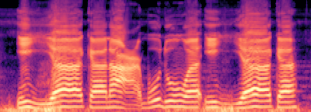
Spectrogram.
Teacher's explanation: ain itu punya sifat namanya bainiyah, yaitu bacaan di antara syiddah dan rokhawah. Kalau syiddah suaranya tertahan, kalau rokhawah suaranya mengalir, maka di antara keduanya.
